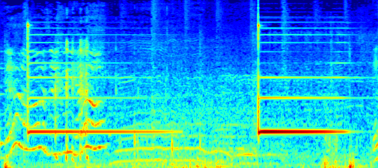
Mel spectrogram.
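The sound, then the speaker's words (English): A mobile phone ringtone with a doorbell-like sound gives bright, sustained chiming tones, struck a few times and ringing on with steady pitch, while people talk over and between the rings. “Is that a doorbell? It's my phone.”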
